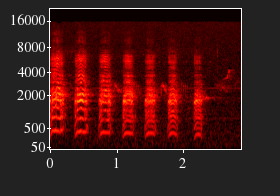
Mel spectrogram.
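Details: Mallard hen calling to draw in ducks during a hunt: a steady run of seven coarse, nasal quacks at even spacing, each roughly a third of a second long, trailing into silence.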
